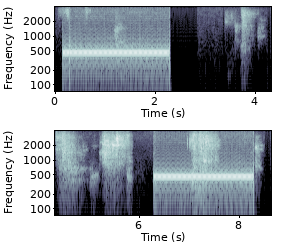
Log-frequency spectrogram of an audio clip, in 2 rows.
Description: Ringback tone (North America), 440 + 480 Hz.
